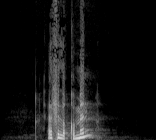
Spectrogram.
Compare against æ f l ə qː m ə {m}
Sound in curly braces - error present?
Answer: yes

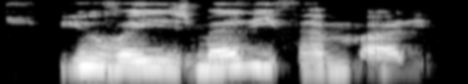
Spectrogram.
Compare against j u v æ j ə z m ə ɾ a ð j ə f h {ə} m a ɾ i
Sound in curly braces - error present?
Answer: no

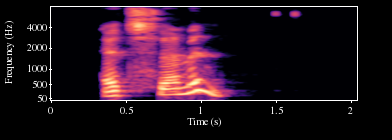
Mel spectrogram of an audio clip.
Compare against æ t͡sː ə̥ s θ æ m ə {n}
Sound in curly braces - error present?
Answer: no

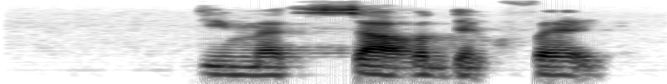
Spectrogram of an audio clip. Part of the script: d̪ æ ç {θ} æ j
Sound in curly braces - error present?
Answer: yes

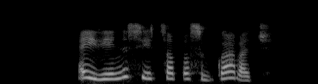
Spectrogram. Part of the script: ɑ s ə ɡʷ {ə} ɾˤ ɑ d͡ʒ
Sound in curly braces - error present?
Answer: yes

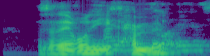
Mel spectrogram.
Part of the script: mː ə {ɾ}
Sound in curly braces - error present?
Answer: yes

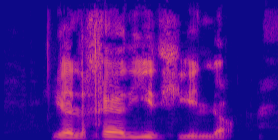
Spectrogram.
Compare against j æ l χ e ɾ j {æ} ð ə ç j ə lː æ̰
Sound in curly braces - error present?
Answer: yes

